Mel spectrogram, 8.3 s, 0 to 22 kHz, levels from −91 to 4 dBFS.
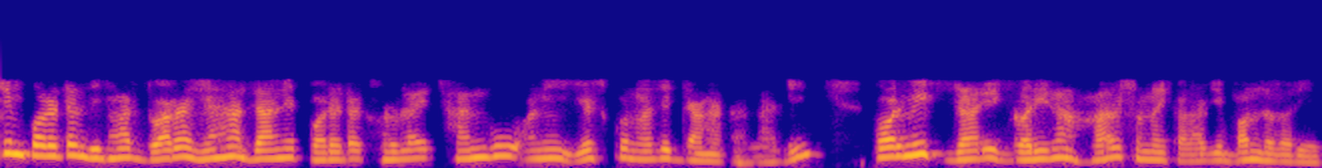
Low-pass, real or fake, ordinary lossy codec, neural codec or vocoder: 3.6 kHz; fake; none; codec, 44.1 kHz, 2.6 kbps, DAC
